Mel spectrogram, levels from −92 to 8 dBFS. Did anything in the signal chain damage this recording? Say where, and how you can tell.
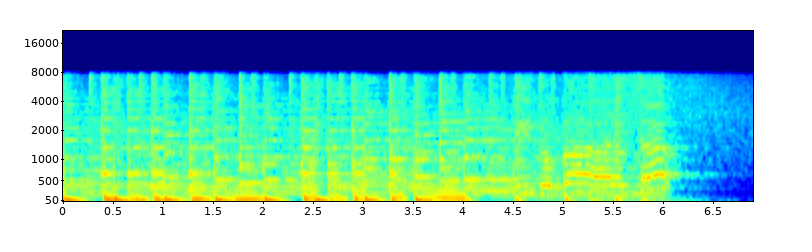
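No, nothing in the signal chain damaged this audio that I can hear.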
